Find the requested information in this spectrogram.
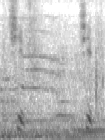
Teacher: bunyi voiceless di mana tidak ada getaran suara yang terdengar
